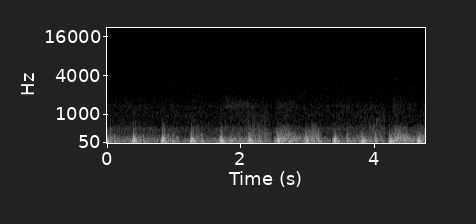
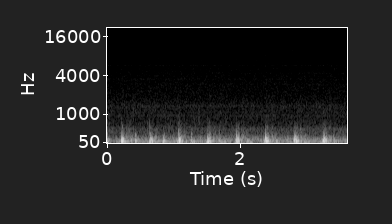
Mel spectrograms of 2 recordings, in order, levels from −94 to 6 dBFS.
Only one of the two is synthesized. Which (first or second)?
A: second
